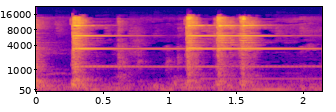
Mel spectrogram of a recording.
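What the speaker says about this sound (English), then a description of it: "That's a new bell." A new hand bell rings at a Mardi Gras gathering in a few bright strikes: one early ring, then three quick rings close together, each with a sustained metallic tone, loud and near with no talk over it.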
